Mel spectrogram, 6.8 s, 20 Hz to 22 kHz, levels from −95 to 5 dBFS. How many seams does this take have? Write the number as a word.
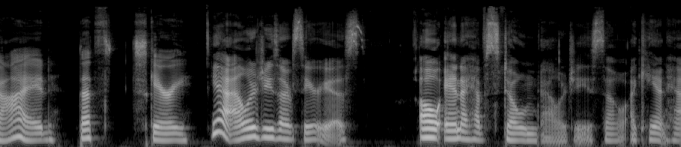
two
